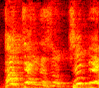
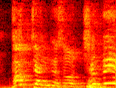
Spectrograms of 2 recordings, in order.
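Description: First: High, loud call to start; louder cue call. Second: High, loud call to start; loud cue call. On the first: Pastor pushes the congregation to be louder, loud cue. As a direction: push it through the ceiling. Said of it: "천정을 뚫고 올라가야 돼". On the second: Pastor calls the congregation to start, loud cue. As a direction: bark the cue like a drill leader. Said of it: "지금 연습을 하는 거예요". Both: Shown as a demonstration.

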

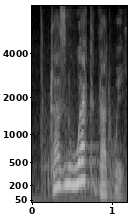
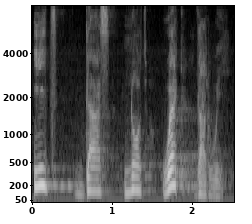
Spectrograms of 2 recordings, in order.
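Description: First: Said in the usual way. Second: Quiet, firm, separate stress on "does" and "not"; measured word-by-word insistence, softly; emphatic word by word. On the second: Real, not acted.

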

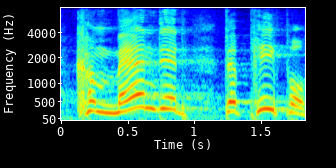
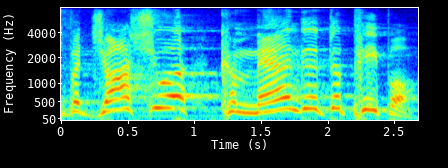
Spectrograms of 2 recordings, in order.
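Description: First: Slow, with commanded pressed hard; stress on commanded. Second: Slow, weighty reading with Joshua leaned on; stress on Joshua. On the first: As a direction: hammer the word commanded. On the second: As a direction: read it slowly and lean into Joshua. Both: Shown as a demonstration. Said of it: "underline, highlight".

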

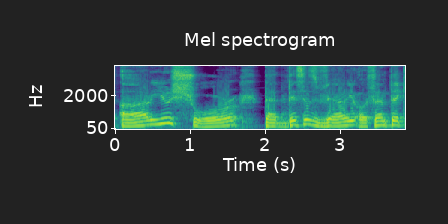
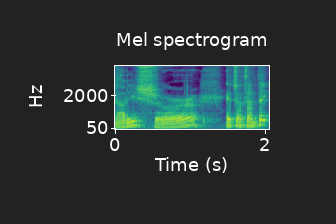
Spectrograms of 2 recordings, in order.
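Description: First: Deliberate, slowed-down cross-examining tone; slow pointed question. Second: Said in the usual way. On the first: Retold or imitated. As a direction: draw each word out slowly. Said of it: "So I said". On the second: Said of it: "I said".

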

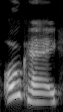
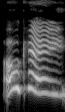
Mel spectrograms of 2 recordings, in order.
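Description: First: Said in the usual way. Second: Much higher, louder gushing okay; excited squeal. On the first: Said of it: "okay, okay, yes, Poppy". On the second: Real, not acted. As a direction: squeal it like a thrilled fan. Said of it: "yes, Poppy, yes, Queen".

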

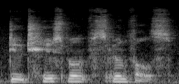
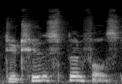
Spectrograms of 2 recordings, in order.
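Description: First: Said in the usual way. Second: "two" said slowly and firmly; slow, hit the word "two"; stress on two. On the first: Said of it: "They're like". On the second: Shown as a demonstration.

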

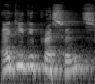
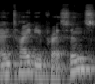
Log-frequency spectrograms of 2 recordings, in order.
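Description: First: "Antidepressants" starting an-tee; first pronunciation variant. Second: "antidepressants" starting an-tie; second pronunciation variant. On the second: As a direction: say the "anti" in "antidepressants" to rhyme with tie. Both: Shown as a demonstration. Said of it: "or antidepressants".

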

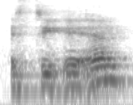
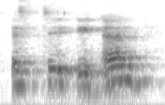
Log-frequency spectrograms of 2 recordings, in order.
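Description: Both takes have the same delivery.

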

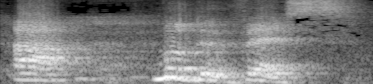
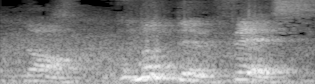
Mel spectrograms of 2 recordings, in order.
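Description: First: Ah no the verse, slowly; slow demo phrase. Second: No no the verse said slowly; slow it right down; carefully slow correction; slow and deliberate. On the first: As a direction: draw it out. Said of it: "okay, say". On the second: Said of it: "slow, slow". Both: Shown as a demonstration.

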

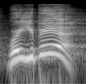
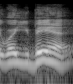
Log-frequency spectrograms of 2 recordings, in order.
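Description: First: Loud, accusing demand, words punched; like a parent who already knows the answer; accusing parent bellowing where you been; stern accusing. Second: Suspicious parent. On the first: Acted. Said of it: "you gotta hear this tone". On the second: Retold or imitated. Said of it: "You ever have a parent, when the parents say".

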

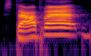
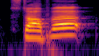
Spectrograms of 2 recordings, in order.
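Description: First: Lightly voiced lad, high and loud; a hint of a boy's high call; boy repeating the order. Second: Loud, raised command; commanding call across the deck; captain's cry. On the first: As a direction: relay the shout like a ship's boy. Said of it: "repeated the boy". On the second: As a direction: shout the order as ship's captain. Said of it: "cried the captain". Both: A narrator's reading.

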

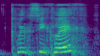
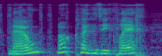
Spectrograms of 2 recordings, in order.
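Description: First: High sing-song bingo call "Clickety click"; bingo caller. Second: Said in the usual way. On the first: Acted.

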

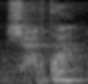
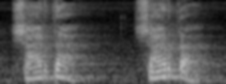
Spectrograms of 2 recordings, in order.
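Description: First: Said in the usual way. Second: High, loud cry of her name; shouting. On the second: A narrator's reading. Brother tries to rouse his unconscious sister, shouting. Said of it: "તેણે બૂમ પાડીને કહ્યું".

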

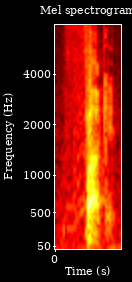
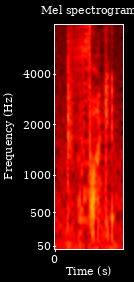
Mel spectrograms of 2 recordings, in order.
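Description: First: Loud, frustrated shout. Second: Breathy whispered curse. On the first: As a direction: bark it out in frustration. Shouted after whispering. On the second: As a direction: drop it to a whisper under your breath. Whispered, then shouted. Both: Real, not acted.

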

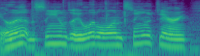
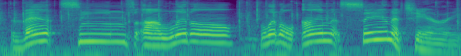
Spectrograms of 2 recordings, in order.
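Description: First: Said in the usual way. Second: Slowly, higher, dragging each word; stretched typing voice; slow stretched-out dictation. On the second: Shown as a demonstration. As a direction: spell it out slowly as he types.

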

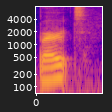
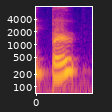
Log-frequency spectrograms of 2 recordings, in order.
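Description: First: Said in the usual way. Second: Higher, louder Ernie calling. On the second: Acted. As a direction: call out his friend's name brightly. Ernie calls Bert.

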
